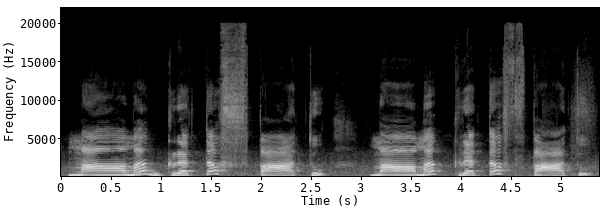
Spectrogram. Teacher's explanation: সেই ক্ষেত্রে বিসর্গের উচ্চারণটা করতে হবে ফয় হসন্তর মতো। আর 3টে স্বয়ের যে কোনো একটা যদি থাকে, সেই ক্ষেত্রে বিসর্গের উচ্চারণটা হবে যেই স্বটা আছে সেই স্বয়ের অর্ধ উচ্চারণ, মানে ওই হসন্তযুক্ত আর কি, অটা থাকবে না শেষে।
